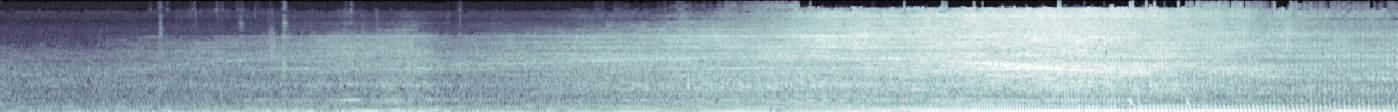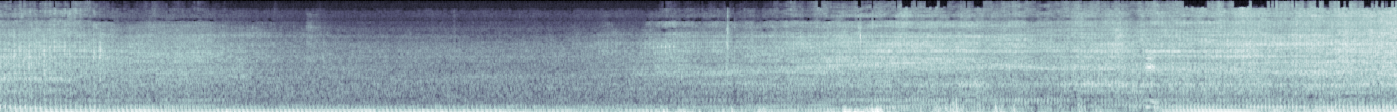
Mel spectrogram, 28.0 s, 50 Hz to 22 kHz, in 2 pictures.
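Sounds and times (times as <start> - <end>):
motorcycle engine running: 7.4 - 27.9.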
